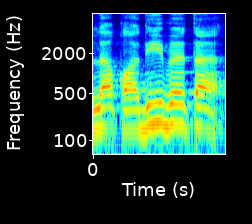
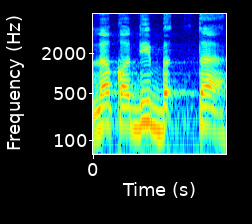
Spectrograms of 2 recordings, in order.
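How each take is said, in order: First: A slight bounce on b, flowing on without a break. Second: The voice cuts off sharply after the b. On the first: The speaker calls it right. "Maksudnya ada sedikit lantunan" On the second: The speaker calls it wrong. "dia punya putus suara"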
